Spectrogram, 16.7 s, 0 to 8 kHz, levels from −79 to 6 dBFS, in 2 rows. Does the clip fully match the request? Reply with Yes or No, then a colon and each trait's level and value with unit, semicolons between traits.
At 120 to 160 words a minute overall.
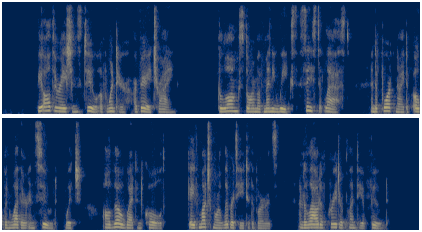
Yes: average, 155 wpm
